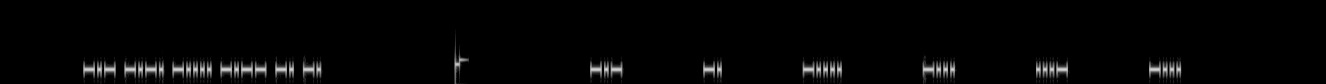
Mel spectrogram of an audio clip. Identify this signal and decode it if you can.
Morse code, heard as a keyed tone, about 36 wpm, spaced as for 15 wpm, 700 Hz. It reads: KC6YNN KN6BVB
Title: USA Call Signs - 6 Characters - 8x Character Spacing - 35wpm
